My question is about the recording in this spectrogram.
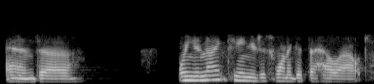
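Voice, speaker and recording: A woman in her forties from the northern prairie, reflective and often laughing softly as an interview guest. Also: sits low, normal speed, clean tone. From Minnesota and North Dakota border area. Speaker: guest singer-songwriter. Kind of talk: casual interview chat. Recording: tinny phone-like line with long reverb.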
